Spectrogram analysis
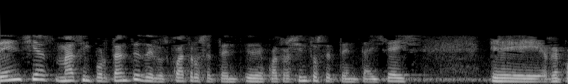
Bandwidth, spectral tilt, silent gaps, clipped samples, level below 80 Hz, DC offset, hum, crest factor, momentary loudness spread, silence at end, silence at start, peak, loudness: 4 kHz; -11 dB/octave; none; under 0.1%; -64 dBFS; under 0.1%; none; 16 dB; 11 LU; 0 s; 0 s; -8 dBFS; -25 LUFS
